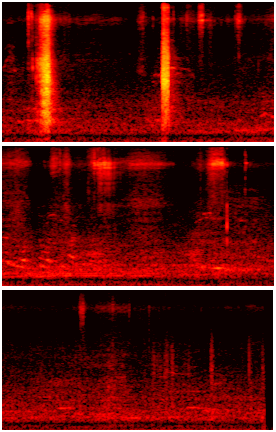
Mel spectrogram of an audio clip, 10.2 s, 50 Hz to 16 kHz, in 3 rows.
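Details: Honda CBR300R at about 55,000 km daily highway use, starting and idling with fast metallic cam chain clatter from a broken automatic cam chain tensioner; fixed by converting to a manual tensioner.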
